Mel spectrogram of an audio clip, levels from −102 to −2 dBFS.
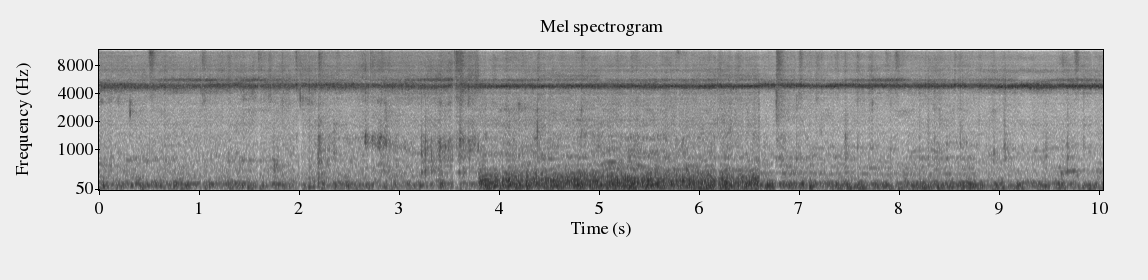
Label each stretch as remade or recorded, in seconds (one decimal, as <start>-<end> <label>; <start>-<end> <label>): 0.0-10.0 remade

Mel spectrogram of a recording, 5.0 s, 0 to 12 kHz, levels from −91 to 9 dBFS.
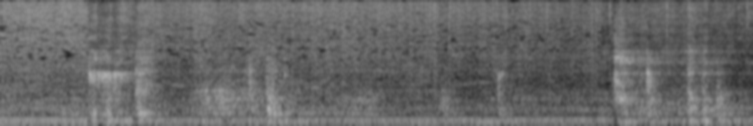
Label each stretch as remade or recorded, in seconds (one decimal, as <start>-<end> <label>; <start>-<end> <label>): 0.0-0.6 recorded; 0.6-1.0 remade; 1.0-4.0 recorded; 4.0-5.0 remade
